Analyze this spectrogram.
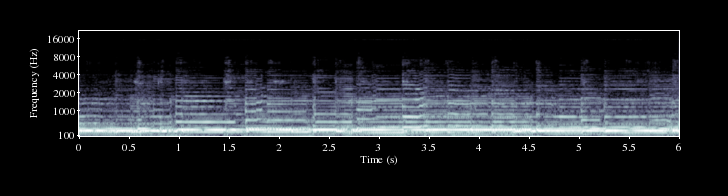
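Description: Amplified acoustic guitar being picked: a run of plucked notes that change every fraction of a second over lower ringing notes.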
